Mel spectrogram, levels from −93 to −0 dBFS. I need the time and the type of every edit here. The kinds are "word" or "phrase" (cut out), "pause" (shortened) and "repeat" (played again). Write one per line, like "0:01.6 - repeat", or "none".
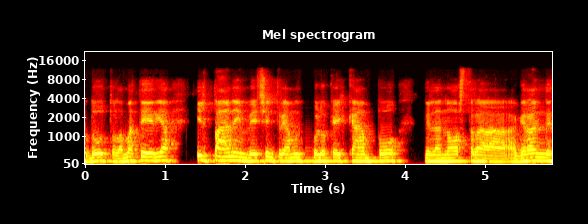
none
